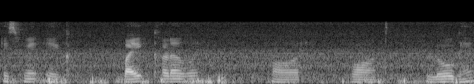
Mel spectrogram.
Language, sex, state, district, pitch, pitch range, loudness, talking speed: Hindi, male, Chhattisgarh, Raipur, 125 Hz, 115-130 Hz, -22 LUFS, 115 wpm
